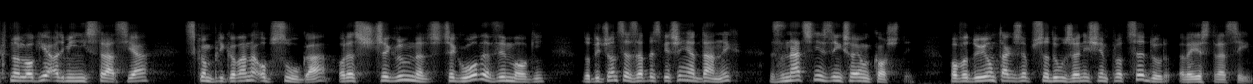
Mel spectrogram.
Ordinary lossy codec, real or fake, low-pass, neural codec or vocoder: none; fake; none; codec, 16 kHz, about 1 kbps, DyCAST, with the encoder's durations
